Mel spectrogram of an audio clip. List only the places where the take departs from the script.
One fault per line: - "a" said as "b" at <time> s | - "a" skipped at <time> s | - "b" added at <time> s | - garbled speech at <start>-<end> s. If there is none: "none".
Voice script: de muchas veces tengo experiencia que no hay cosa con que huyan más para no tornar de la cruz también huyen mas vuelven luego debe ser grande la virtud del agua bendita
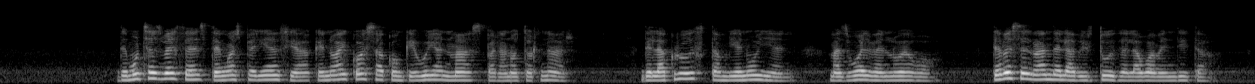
none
